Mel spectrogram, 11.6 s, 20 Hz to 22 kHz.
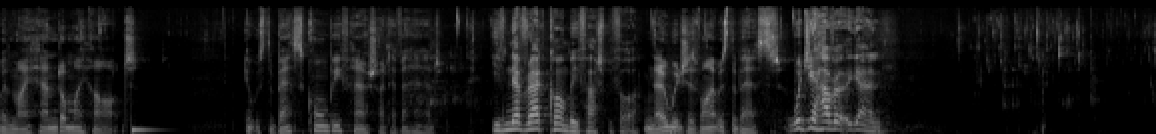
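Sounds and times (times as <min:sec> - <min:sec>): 
speech: 0:00.0 - 0:01.6, 0:02.4 - 0:09.0
drink being poured with trickling and glugs: 0:09.7 - 0:11.5.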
